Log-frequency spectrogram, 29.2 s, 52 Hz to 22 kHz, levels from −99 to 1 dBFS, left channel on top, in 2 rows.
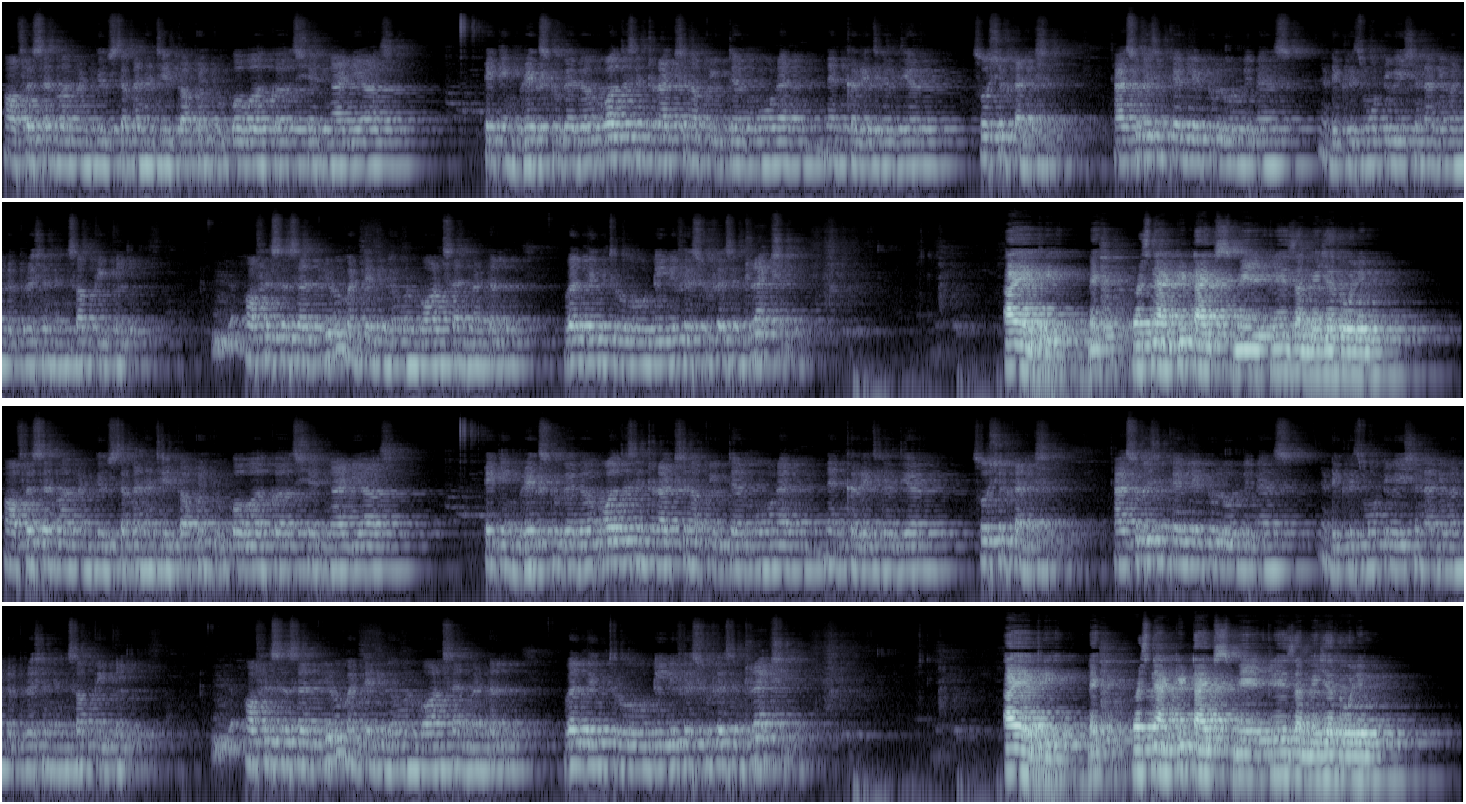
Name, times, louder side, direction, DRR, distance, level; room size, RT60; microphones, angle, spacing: voice 1, 0.0-3.9 4.8-9.2 9.7-10.6 11.1-12.9 13.2-15.9 17.0-19.7 20.2-22.5 22.8-23.0 23.9-24.0 25.6-25.7, equal, 10° right, -3 dB, 7.3 m, -37 dB
voice 2, 24.6-28.3, right 1 dB, 85° right, 1 dB, 7.5 m, -27 dB
25.5 x 24.0 x 8.2 m, 1.3 s
head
